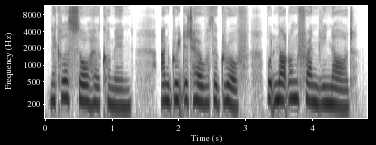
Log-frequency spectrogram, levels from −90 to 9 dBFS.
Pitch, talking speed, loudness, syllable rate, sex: 210 Hz, 185 wpm, -16 LUFS, 5.1 syllables/s, female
